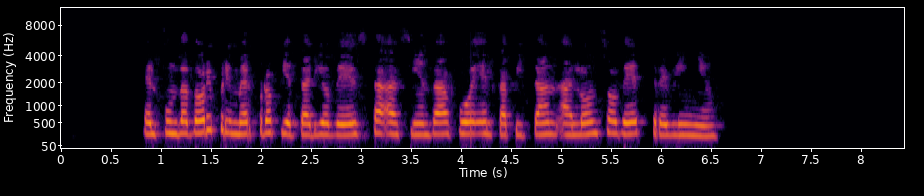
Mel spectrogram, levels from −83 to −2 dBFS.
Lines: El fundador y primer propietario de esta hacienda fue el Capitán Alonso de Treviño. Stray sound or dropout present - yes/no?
no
